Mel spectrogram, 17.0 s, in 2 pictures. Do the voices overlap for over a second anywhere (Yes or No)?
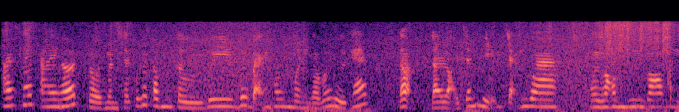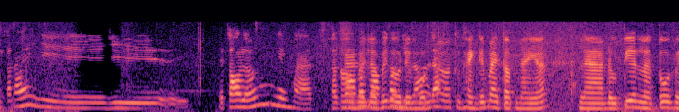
Yes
